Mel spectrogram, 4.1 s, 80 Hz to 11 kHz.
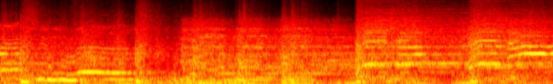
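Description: A live rock band in a 1960s–70s style playing: electric guitars, bass, drums and keyboard, with a singer's voice gliding over the music.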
